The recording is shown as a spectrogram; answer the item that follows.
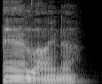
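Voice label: "airliner", British English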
